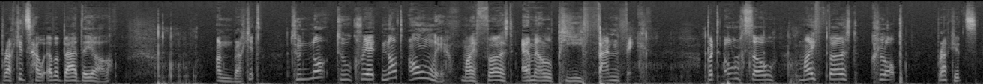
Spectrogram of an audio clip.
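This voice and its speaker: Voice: mid-range voice, fairly bright tone, slight background noise, rough recording. Someone giving a comedic dramatic reading of amateur fiction, mocking and exasperated, stumbling over the text and breaking off for sarcastic asides. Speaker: host reading fan fiction aloud.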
